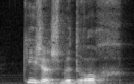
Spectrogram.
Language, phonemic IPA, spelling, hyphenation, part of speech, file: Dutch, /ˈki.zərs.bəˌdrɔx/, kiezersbedrog, kie‧zers‧be‧drog, noun, Nl-kiezersbedrog.ogg
- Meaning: electoral deceit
